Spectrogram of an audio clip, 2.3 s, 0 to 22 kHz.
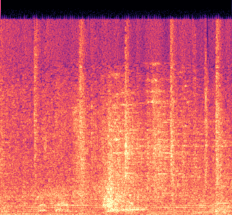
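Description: A dog barks in the Divinity: Original Sin 2 video game, a couple of short barks and yips over a busy bed of game music and effects.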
